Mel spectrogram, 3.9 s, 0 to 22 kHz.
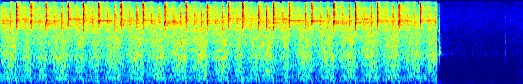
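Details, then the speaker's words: Five-year-old Briggs & Stratton 300 series 148cc mower with Pulsa Prime carburetor runs choppy and uneven, then cuts out abruptly; sputtering, surging and a black sooty spark plug show a rich mixture. "running too rich it's running rich because I could tell because it sputters and also when I take out the spark plug it's black and city"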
